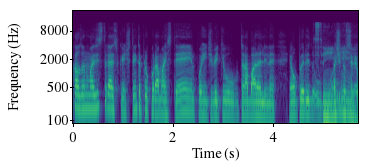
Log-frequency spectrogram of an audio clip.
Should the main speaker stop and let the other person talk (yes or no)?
no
